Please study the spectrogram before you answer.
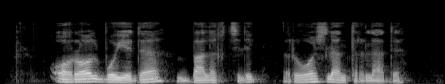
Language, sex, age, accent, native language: Uzbek, male, 18-24, Surxondaryo, Uzbek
